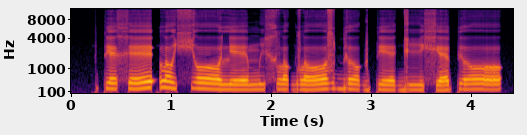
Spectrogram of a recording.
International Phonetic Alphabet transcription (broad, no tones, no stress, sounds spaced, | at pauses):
pʲ ɛ x eː ʔ l ɤ ç ɤː lʲ eː m i x l ɤ ɡ l ɤː z bʲ ɤː ɡ pʲ eː ɡ iː xʲ ɛ pʲ ɤː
